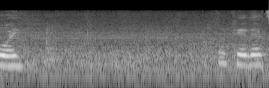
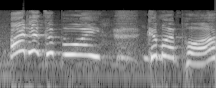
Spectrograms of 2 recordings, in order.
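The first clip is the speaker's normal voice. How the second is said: high, louder coax for the trick; excited coaxing; 12 semitones higher, 5 dB louder than usual. Real, not acted. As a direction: urge the dog on.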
